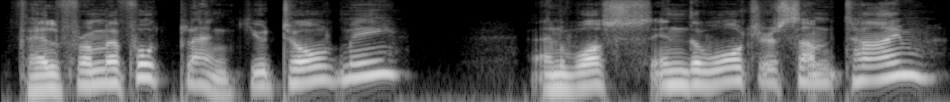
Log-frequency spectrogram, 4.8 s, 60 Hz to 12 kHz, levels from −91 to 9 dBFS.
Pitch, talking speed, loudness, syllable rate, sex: 165 Hz, 190 wpm, -17 LUFS, 4.0 syllables/s, male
